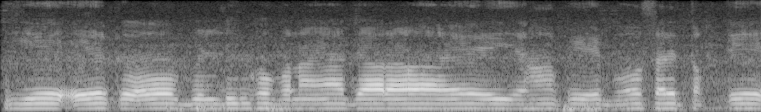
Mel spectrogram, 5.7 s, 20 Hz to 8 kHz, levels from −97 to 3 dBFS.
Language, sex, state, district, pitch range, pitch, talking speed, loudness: Hindi, male, Odisha, Nuapada, 125-130 Hz, 125 Hz, 135 wpm, -16 LUFS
